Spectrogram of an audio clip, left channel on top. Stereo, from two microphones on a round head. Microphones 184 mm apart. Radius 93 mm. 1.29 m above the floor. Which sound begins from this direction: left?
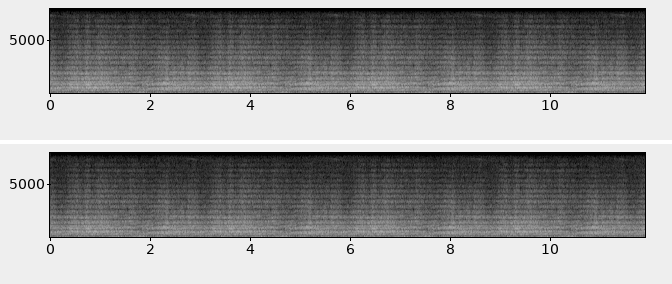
An aircraft, at 0.0 s.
